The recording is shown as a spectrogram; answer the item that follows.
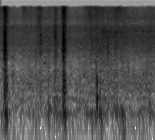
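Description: Steel shovel blade chopping into a bank of red earth, striking about once a second: two sharp strikes, then a lighter one.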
